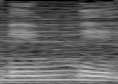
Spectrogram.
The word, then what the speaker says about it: bembe: Tulisan Latin untuk kata bembe adalah B. Nah, meskipun lontarannya adalah BB, nah tetap bacaan Latinnya bembe yang artinya kambing.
